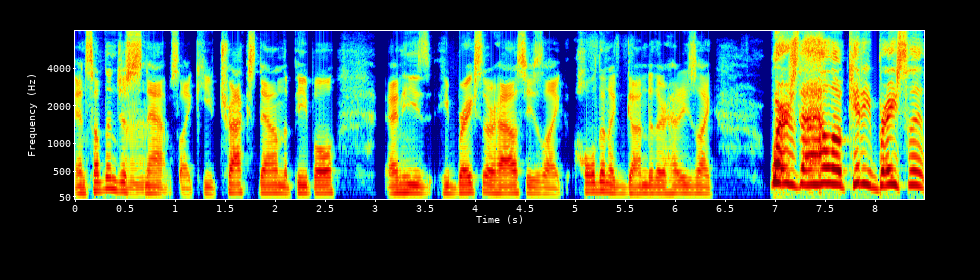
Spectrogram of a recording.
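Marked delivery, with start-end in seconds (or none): 6.9-8.5 very high-pitched, very loud, shrill screaming. Retelling a movie, the speaker acts out a man screaming at robbers: imitating someone screaming. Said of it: "screaming at them".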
